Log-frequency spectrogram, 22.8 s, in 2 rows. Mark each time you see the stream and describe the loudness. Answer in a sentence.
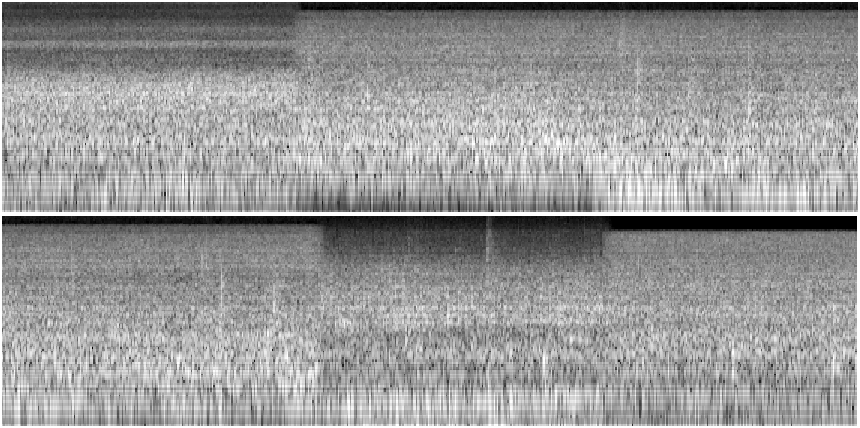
The stream can be heard from 0.0 to 22.7 s, at a steady volume.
